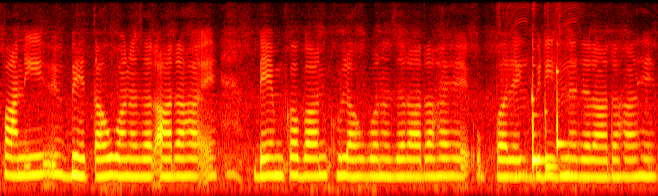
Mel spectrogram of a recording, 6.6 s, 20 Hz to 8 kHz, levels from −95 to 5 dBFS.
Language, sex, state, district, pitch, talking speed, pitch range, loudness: Hindi, female, Madhya Pradesh, Dhar, 230 Hz, 210 wpm, 225-235 Hz, -20 LUFS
